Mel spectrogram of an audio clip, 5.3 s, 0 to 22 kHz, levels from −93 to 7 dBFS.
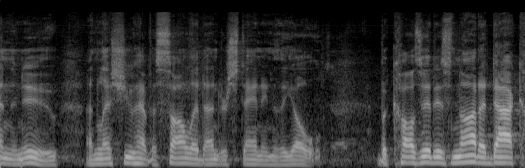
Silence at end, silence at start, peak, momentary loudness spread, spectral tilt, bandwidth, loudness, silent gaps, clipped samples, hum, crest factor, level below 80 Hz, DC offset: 0 s; 0 s; -10 dBFS; 12 LU; -5 dB/octave; 16.5 kHz; -31 LUFS; none; under 0.1%; none; 20 dB; -68 dBFS; under 0.1%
